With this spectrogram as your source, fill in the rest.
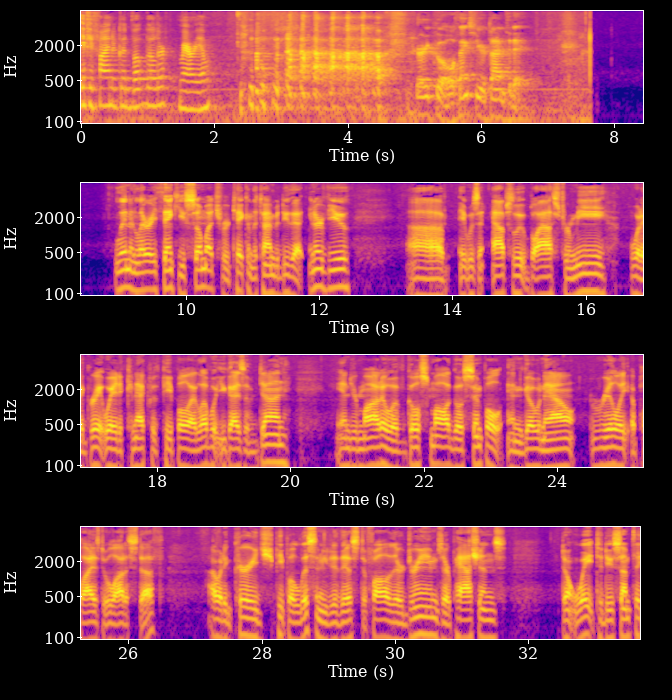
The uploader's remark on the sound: while at the Port Townsend Wooden Boat Festival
